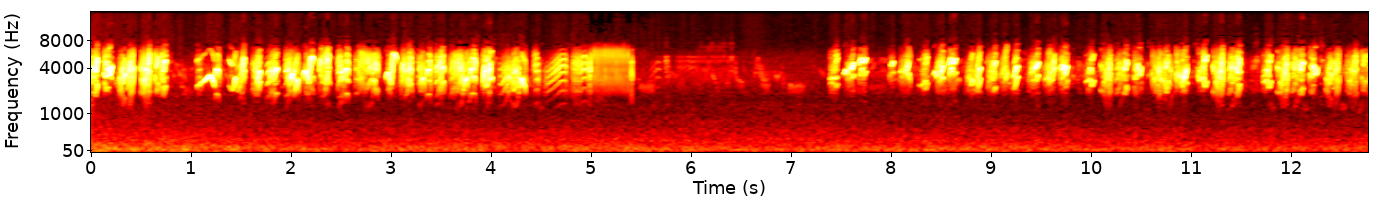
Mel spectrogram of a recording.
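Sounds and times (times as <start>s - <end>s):
barn swallow twittering song: 0.0s - 12.7s.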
